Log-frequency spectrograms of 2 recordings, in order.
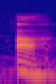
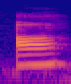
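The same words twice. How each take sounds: First: The vowel is said on a low tone. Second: The vowel is said on a high tone. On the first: "le ton bas ... on va descendre avec l'intonation" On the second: "on prononce les voyelles comme ceci ... c'est le ton haut ... l'intonation monte"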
